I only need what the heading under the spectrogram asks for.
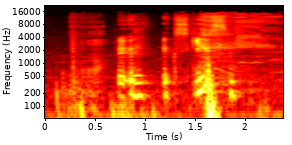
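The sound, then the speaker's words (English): A person burps once, a short low rumbling belch in the middle of casual talking. “I just like burped in a way where I thought I was going to perish.”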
